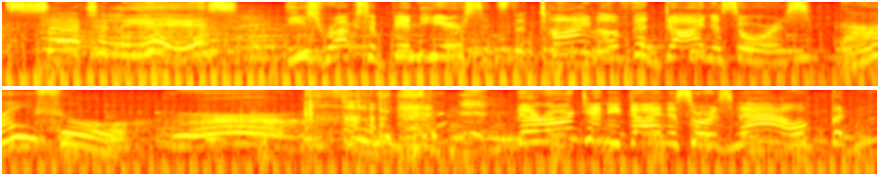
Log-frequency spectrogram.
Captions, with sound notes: - It certainly is! - These rocks have been here since the time of the dinosaurs! - Dinosaurs! Grrr! (laughing) - There aren't any dinosaurs now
